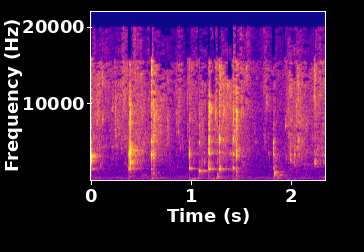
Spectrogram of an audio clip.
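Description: White Oak rum from Trinidad pours from a bottle over fruit soaking for black cake, a close splashing, gurgling stream with a few louder glugs, no talking.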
